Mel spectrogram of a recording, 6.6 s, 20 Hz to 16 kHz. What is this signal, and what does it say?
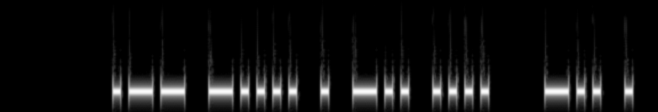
Morse code, heard as a keyed tone, about 15 wpm, 700 Hz. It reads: W6EDH DE
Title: USA Callsign DE Callsign 15wpm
